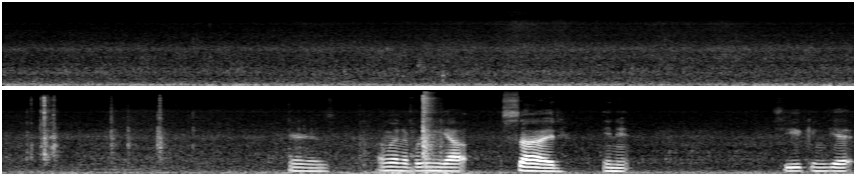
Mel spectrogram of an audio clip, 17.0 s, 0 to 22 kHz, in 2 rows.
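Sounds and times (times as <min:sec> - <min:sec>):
wind buffeting microphone: 0:03.1 - 0:17.0
gusty wind blowing: 0:05.3 - 0:17.0.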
